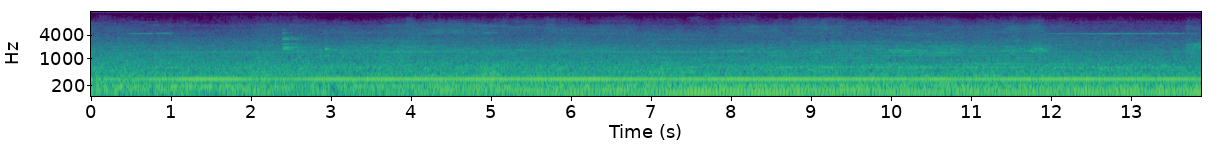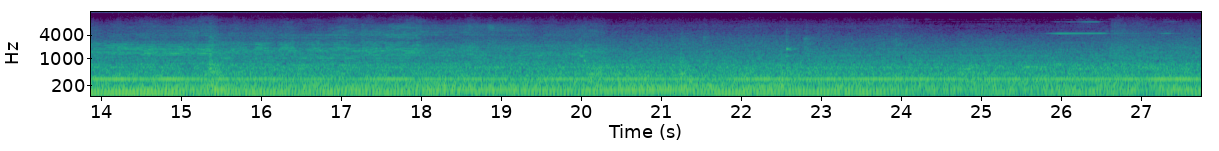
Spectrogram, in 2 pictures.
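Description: A tugboat engine hums low and steady.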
